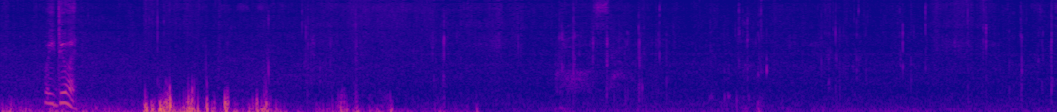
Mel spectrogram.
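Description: A dog munches and tears at grass close by.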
